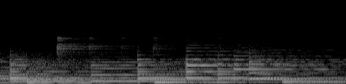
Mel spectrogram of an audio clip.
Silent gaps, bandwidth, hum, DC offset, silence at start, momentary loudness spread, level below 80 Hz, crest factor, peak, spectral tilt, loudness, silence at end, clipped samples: none; 4.1 kHz; none; under 0.1%; 0 s; 5 LU; -48 dBFS; 14 dB; -20 dBFS; -11 dB/octave; -35 LUFS; 0 s; under 0.1%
